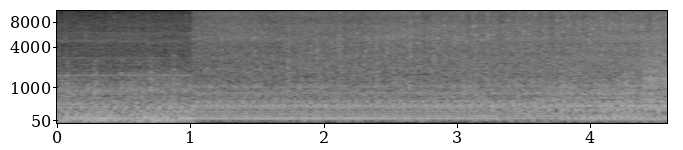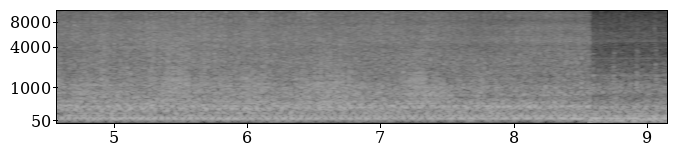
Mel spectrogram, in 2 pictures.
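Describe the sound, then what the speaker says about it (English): Twin piston engines of a Duchess Model 76 light aircraft running after start-up in X-Plane 12, a steady loud propeller drone with a low throbbing rumble, holding evenly near and continuous without speech. "And now we have a good start on both engines. Very nice engine sounds and animations."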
